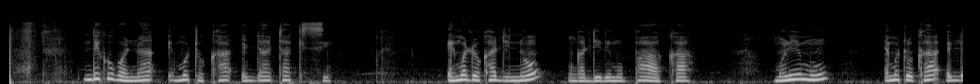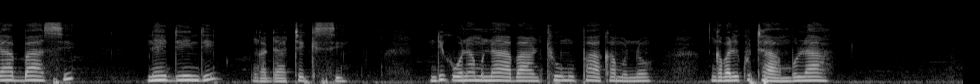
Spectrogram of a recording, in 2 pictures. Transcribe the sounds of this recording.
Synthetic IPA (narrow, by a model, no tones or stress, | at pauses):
ndikuβo̞nae̞mːo̞to̞kʰae̞ataki̥si | e̞mːo̞to̞kalino̞ | ŋɡadilimupaːkʰa | mulimu | e̞mːo̞to̞kaʔeabaːsi | ne̞diːndi | ŋɡadateki̥si | ndikuβo̞namunaːβaːntʰumupaːkamuno̞ | ŋɡaβalikutaːmbula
